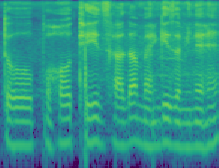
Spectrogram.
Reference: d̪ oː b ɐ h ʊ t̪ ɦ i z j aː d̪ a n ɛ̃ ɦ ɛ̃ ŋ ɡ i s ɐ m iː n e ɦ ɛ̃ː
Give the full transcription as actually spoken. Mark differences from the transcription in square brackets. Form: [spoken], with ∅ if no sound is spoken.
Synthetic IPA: [t̪] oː b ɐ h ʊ t̪ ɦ i z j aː d̪ a [m] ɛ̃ ɦ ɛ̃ ŋ ɡ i [z] ɐ m iː n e ɦ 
